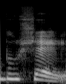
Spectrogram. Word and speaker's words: Boucher: So Marcel Boucher, that's how you say it, is B-O-U-C-H-E-R.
